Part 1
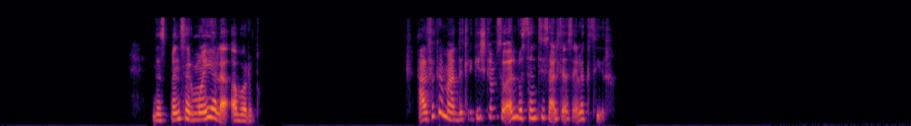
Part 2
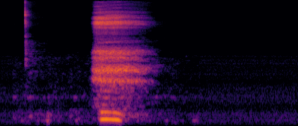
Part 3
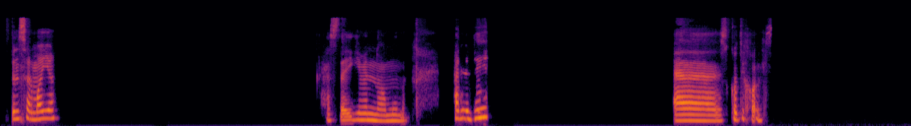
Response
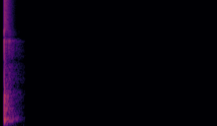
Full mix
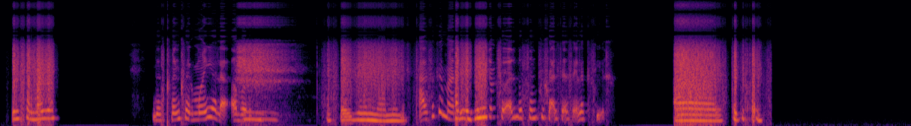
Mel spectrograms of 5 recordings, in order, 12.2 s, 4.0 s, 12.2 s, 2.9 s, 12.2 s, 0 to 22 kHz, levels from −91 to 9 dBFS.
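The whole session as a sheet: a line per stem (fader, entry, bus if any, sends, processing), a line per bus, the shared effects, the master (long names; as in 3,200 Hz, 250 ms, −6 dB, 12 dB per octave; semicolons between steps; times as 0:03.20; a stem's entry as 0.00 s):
0.0 dB, 0.00 s, no send, no echo send, downward compressor 2.5 to 1, threshold −33 dBFS, peak gain reduction 12 dB
−12.5 dB, 1.90 s, no send, echo send −8 dB, high-shelf EQ 9,800 Hz +9.5 dB
−4.0 dB, 0.00 s, no send, no echo send, short delay modulated by noise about 2,400 Hz, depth 0.25 ms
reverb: not used
echo: single-tap delay 194 ms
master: linearly interpolated sample-rate reduction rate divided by 6×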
